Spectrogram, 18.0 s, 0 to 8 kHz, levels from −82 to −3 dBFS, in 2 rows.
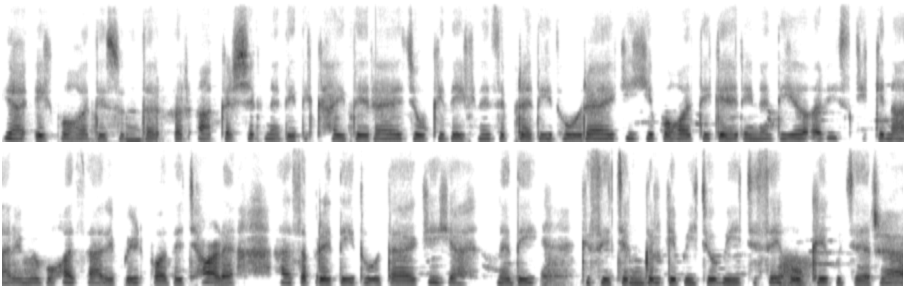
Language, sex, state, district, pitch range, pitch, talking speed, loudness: Hindi, female, Uttar Pradesh, Etah, 225-240 Hz, 230 Hz, 175 wpm, -28 LUFS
